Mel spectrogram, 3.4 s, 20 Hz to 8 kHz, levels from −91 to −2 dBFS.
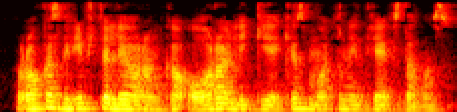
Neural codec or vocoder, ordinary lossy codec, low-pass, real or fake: none; MP3, 32 kbps; 7.2 kHz; real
